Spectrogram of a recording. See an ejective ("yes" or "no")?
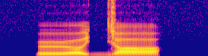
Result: no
